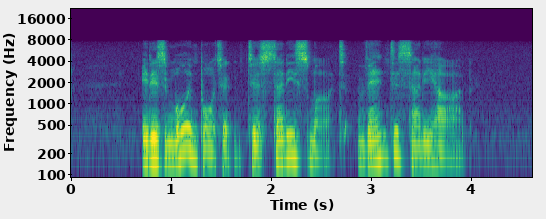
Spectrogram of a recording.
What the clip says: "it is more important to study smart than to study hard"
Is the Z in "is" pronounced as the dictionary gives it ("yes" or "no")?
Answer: yes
